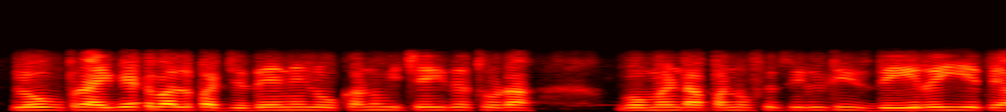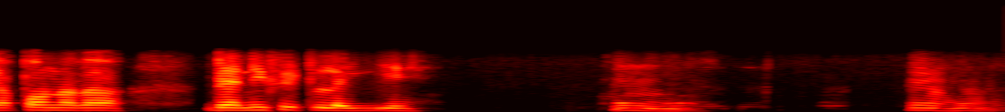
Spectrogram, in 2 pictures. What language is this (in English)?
Punjabi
